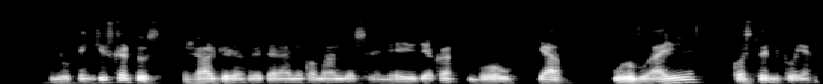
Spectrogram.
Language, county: Lithuanian, Kaunas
